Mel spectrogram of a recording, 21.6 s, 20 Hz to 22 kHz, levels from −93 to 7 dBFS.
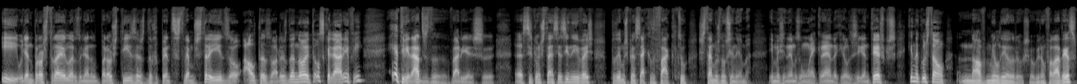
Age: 50-69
